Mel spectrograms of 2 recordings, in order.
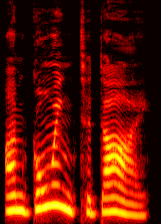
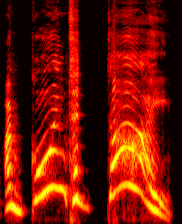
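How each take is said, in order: First: Said out loud. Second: High, slow despairing scream. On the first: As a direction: let the words fall slowly. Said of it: "She said it out loud". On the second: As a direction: scream it at the chasm. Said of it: "she screamed". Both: A narrator's reading.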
